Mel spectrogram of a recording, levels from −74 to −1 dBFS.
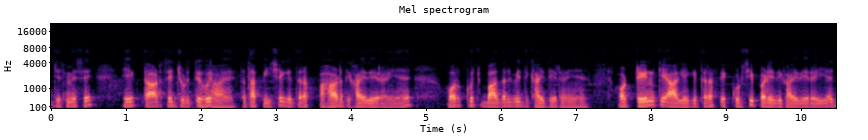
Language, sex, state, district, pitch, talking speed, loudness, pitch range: Hindi, male, Uttar Pradesh, Hamirpur, 125 Hz, 235 wpm, -21 LUFS, 110-135 Hz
